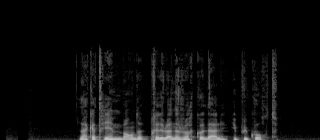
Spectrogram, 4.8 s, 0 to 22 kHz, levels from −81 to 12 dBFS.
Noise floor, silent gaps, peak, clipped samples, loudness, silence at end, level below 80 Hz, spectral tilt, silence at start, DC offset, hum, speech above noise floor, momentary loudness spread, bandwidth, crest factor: -65 dBFS; none; -2 dBFS; under 0.1%; -17 LUFS; 0.7 s; -52 dBFS; -8.5 dB/octave; 1.2 s; under 0.1%; none; 48 dB; 7 LU; 14.5 kHz; 16 dB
